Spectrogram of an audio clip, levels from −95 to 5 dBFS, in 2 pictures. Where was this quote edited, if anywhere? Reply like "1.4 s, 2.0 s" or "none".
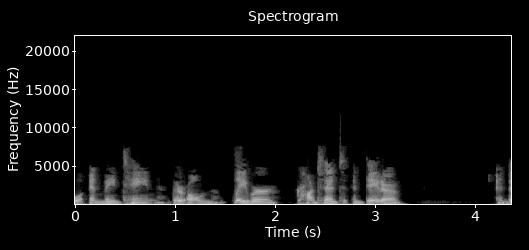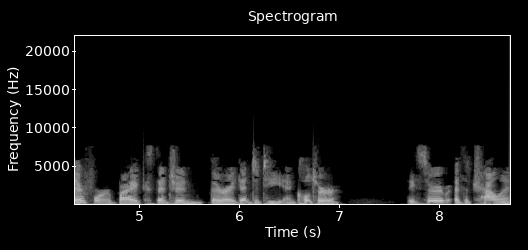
2.2 s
